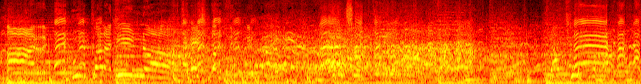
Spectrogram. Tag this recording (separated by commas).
Music, Speech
